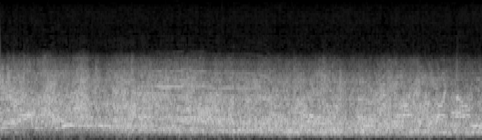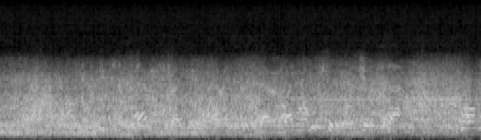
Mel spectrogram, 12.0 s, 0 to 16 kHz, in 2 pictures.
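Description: Classic jet aircraft flying at the 1998 Cranfield airshow give a continuous, loud, broadband roar lasting throughout, with a voice talking over it.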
